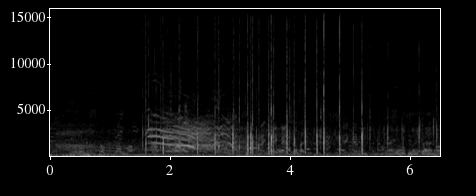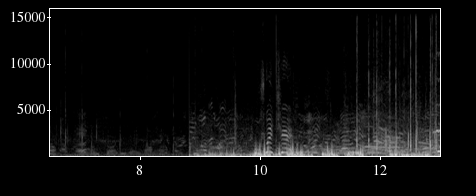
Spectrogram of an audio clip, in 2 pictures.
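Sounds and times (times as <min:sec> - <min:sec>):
voices chatting: 0:02.7 - 0:13.0.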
